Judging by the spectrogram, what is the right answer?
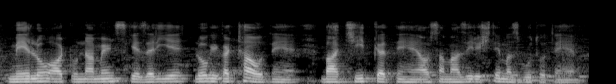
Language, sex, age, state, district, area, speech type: Urdu, male, 18-30, Uttar Pradesh, Azamgarh, rural, spontaneous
